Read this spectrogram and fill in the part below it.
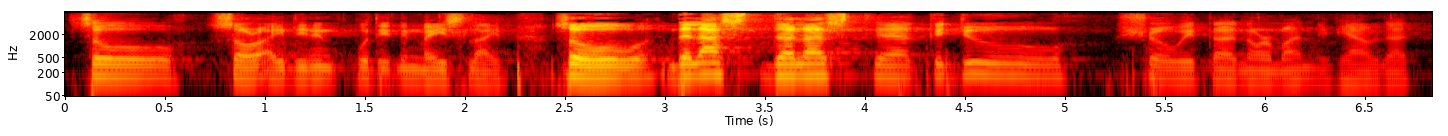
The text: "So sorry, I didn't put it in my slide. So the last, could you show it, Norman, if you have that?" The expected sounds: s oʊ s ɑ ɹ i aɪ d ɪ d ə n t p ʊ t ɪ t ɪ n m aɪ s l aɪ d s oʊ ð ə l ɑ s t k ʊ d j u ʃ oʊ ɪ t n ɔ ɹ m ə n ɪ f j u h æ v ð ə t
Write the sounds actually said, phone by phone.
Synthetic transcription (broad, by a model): s oʊ s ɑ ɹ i aɪ d ɪ d ə n t p ʊ t ɪ t ɪ n m aɪ s l aɪ d s oʊ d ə l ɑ s t k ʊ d j u ʃ oʊ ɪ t n ɔ ɹ m ə n ɪ f j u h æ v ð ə t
